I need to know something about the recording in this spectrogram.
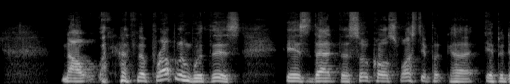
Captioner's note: laugh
